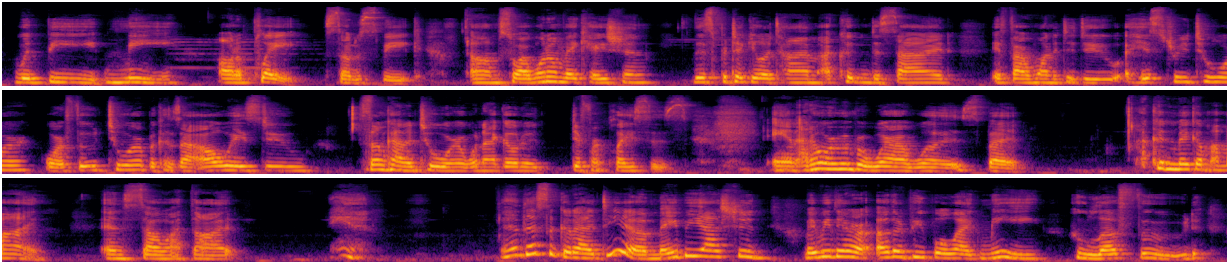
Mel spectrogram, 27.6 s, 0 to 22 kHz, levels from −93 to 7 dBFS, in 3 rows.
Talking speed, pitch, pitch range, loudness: 185 wpm, 190 Hz, 180-215 Hz, -15 LUFS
